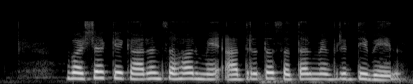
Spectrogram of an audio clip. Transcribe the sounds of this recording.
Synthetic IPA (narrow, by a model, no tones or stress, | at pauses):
ʋəɾʃəkːekaːɾəɳsəɦəɾmẽʔaːd̪ɾɪt̪asət̪əɾmẽʋɾɪd̪ʱːibʱeːl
